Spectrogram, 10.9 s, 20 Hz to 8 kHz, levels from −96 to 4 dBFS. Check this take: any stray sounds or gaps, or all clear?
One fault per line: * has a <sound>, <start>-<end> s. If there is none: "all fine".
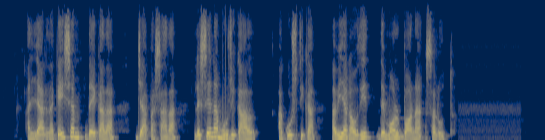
all fine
